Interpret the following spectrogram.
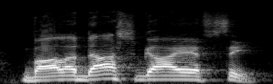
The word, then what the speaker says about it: Valadares Gaia FC: Valadares Gaia FC. Did I do that correctly? Not bad? Yeah, correct pronunciation.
